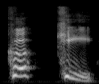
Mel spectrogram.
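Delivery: Cookie, put the k in the middle clearly; emphasized model word. Shown as a demonstration. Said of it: "say it slowly and a little bit more loudly".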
